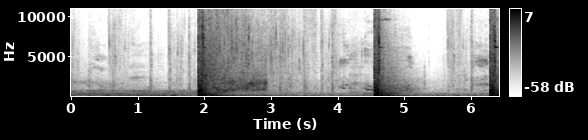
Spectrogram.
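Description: Gunshots with improved ammunition in Resident Evil 7 Biohazard, a mine setting, two loud sharp blasts several seconds apart that ring out into a decaying tail, then the start of a third, over quiet background sounds.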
